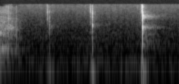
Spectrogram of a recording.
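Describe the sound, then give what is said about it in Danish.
Three crisp finger snaps made with the right hand against a quiet background: two lighter clicks about half a second apart, then a sharper, louder final snap. No one speaks. “Og der er også et knips fra højre hånd her.”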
